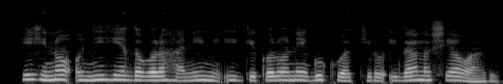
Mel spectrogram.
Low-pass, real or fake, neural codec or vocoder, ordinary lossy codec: 19.8 kHz; fake; vocoder, 44.1 kHz, 128 mel bands, Pupu-Vocoder; none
